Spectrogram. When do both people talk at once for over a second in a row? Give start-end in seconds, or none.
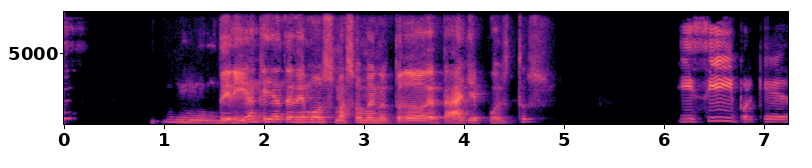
none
